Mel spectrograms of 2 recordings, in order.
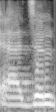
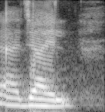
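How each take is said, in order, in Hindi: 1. आखिरी अक्षर छोटा और हल्का 'ul' है। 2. आखिरी अक्षर 'aisle' से तुक मिलाता है। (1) "इसे एजल भी प्रोनाउंस कर सकते हैं" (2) "या फिर एजाइल"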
